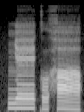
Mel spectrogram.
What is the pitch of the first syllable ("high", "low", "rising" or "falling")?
high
